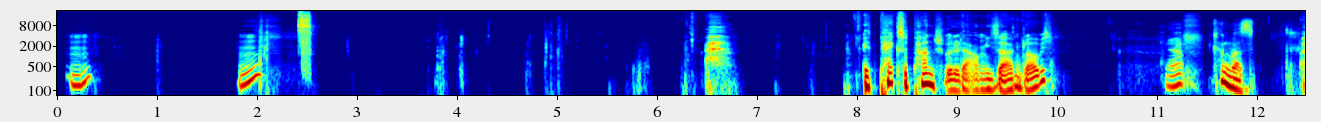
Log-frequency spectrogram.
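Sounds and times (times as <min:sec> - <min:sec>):
speech: 0:00.1 - 0:00.4, 0:01.8 - 0:02.2, 0:08.0 - 0:10.1, 0:11.1 - 0:12.4
mouth clicks at the microphone: 0:01.9 - 0:02.6
wet lip smacking into the microphone: 0:02.0 - 0:02.6.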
